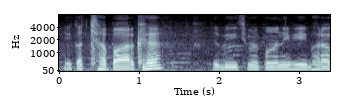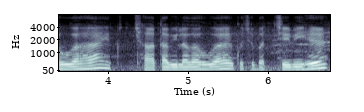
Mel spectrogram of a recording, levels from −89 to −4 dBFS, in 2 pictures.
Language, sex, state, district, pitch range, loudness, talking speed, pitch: Hindi, male, Madhya Pradesh, Katni, 115-130 Hz, -18 LUFS, 185 wpm, 120 Hz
